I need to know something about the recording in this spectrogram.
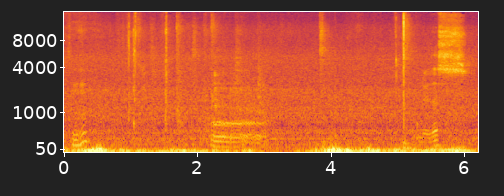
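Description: Plastic game chips click on a wooden table.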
